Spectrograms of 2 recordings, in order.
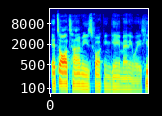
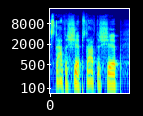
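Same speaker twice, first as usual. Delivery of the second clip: put-on breathy, whispered, drunken-sounding shout; 3 semitones higher, 6 dB quieter than usual. Retelling a scene where a father yells at his audiobook: imitating someone yelling. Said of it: "he's yelling".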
